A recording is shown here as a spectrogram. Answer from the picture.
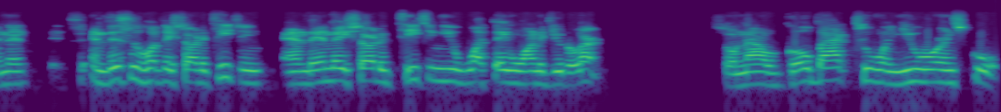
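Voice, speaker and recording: A man's fairly quick, high-pitched voice at very even loudness, with a dry, close sound and no echo. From Cuban American, Miami. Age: 60s. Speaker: handyman business owner and contractor. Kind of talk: podcast interview. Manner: animated.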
